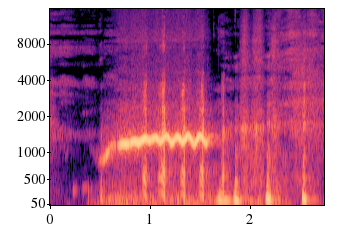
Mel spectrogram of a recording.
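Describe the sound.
A person whistles a single wavering, fairly loud note for about a second, followed by a few short breathy bursts that sound like stifled laughter.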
